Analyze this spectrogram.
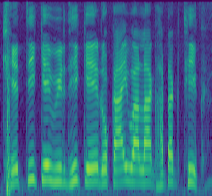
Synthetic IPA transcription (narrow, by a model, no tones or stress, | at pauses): kʰet̪ikeʋiɾd̪ʱikeɾokajʋalaɡʱəʈəkʈʰik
